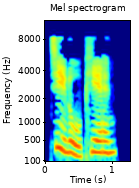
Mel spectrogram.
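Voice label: "纪录片" Mandarin Chinese; chinese flashcards; hsk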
